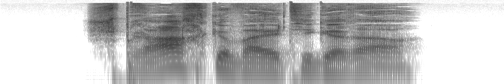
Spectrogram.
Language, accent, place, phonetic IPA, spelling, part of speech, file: German, Germany, Berlin, [ˈʃpʁaːxɡəˌvaltɪɡəʁɐ], sprachgewaltigerer, adjective, De-sprachgewaltigerer.ogg
- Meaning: inflection of sprachgewaltig: 1. strong/mixed nominative masculine singular comparative degree 2. strong genitive/dative feminine singular comparative degree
